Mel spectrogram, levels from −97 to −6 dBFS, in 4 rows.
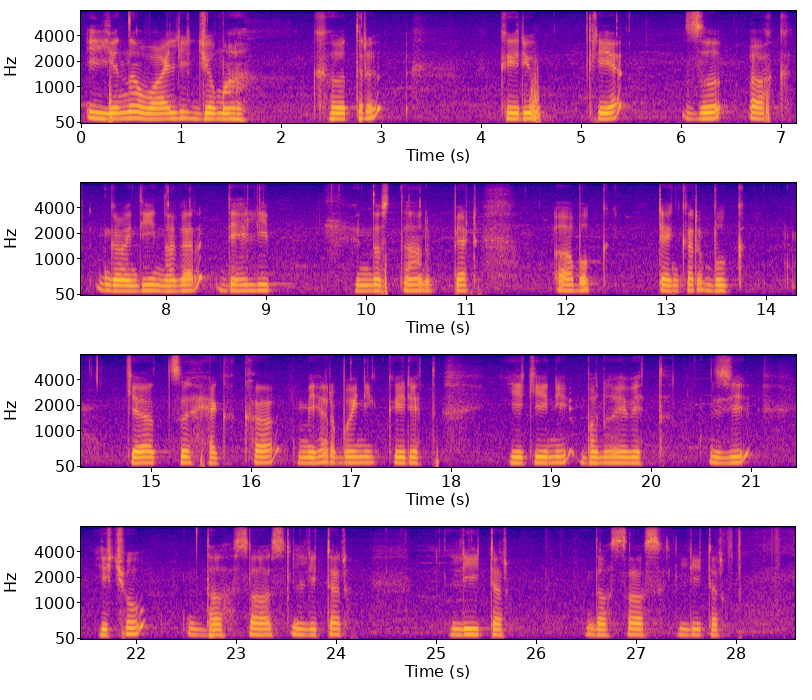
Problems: none marked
